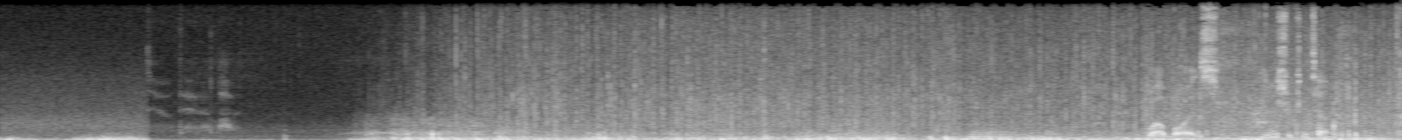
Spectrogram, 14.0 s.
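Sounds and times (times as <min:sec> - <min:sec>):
heavy rain falling: 0:03.4 - 0:14.0.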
